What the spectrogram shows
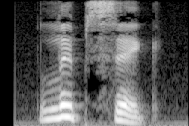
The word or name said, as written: Leipsig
